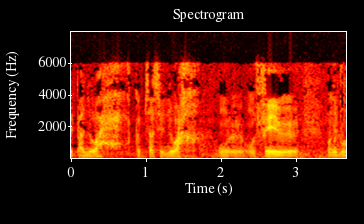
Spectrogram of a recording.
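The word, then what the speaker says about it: נֹחַ: En hébreu moderne, cela dit, on ne le prononce pas comme un petit A furtif, on le prononce comme un vrai A, comme si vous aviez deux voyelles, on dit Noach.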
